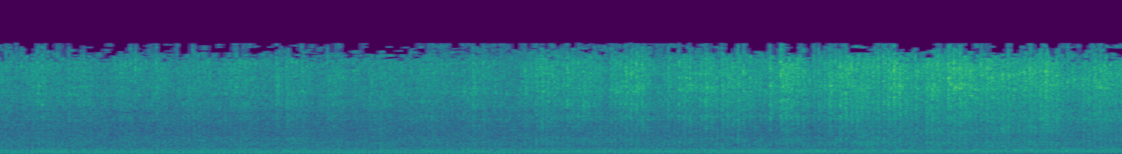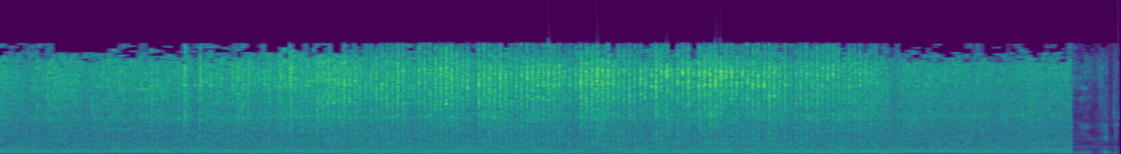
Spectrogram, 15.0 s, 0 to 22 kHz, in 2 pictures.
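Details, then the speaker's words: One-year-old Husqvarna ST224 snowblower, fuel left in over winter, before carb cleaning: the small single-cylinder engine hunts up and down in speed once the choke goes from halfway to off. Surging, suspected from stale fuel in the carb, not confirmed. "i will have the choke on i'll put it to halfway and then i'll put it off so you can see it it just wants to surge after the after the choke is off"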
